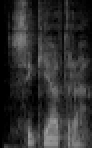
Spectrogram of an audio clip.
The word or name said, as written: pisquiatra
